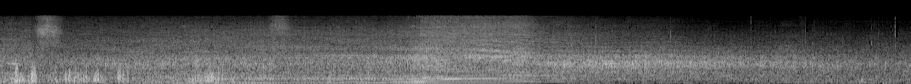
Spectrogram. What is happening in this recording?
Wind rustles, then vehicles pass by quickly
